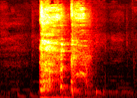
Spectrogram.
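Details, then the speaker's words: Adult radio host coughing during a live show, stated not to be a COVID cough: two quick, harsh, airy cough bursts, then quiet. "bluest state, that was not a COVID cough, by the way, the most sophisticated state in Illinois, not sophisticated state in Illinois."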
